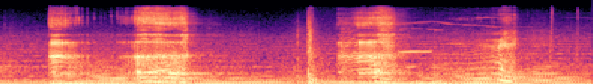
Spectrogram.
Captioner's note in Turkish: Kapı açılma sesi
